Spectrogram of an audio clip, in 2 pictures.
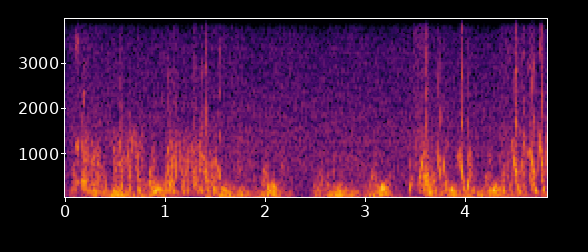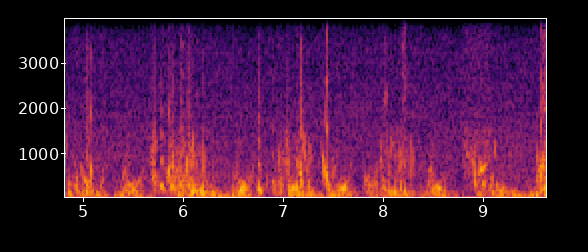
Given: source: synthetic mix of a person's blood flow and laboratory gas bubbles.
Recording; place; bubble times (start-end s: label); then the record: Doppler ultrasound of blood flow; precordium
0.03-0.81 s: bubbles
0.95-1.61 s: bubbles
1.70-1.77 s: bubbles
3.40-3.84 s: bubbles
3.89-4.12 s: bubbles
4.33-4.83 s: bubbles
4.89-5.21 s: bubbles
5.64-6.33 s: bubbles
6.70-7.29 s: bubbles
7.34-7.50 s: bubbles
7.77-7.88 s: bubbles
7.92-8.32 s: bubbles
8.78-9.17 s: bubbles
9.48-9.64 s: bubbles
From the record:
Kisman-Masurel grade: 332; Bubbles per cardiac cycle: rolling drumbeat, 9 or more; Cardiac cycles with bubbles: 50 to 99%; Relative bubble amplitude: moderate (0.250 to 0.450); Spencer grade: 3 (all of the cardiac periods contain showers or single bubble signals, but not dominating or overriding the cardiac motion signals); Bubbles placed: only in the low amplitude regions of the cardiac cycle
